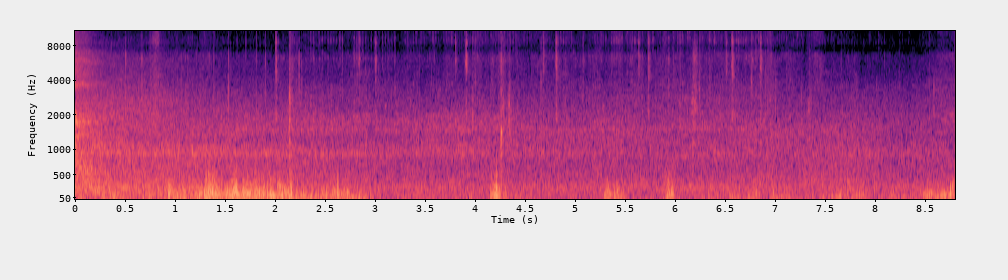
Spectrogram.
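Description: Wind gusting across the microphone: a low buffeting for the first two to three seconds that then eases to a quieter steady hush, with a few soft knocks in the calmer part.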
